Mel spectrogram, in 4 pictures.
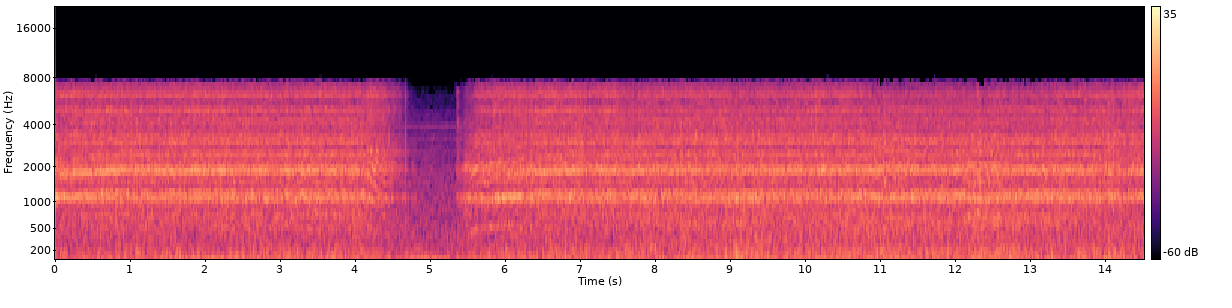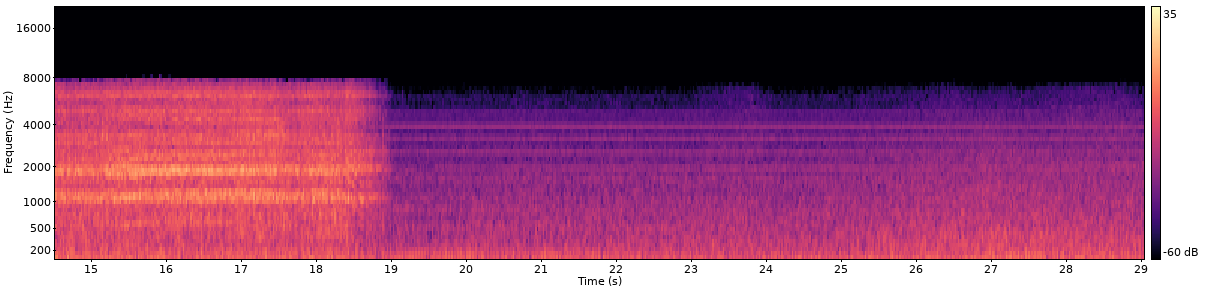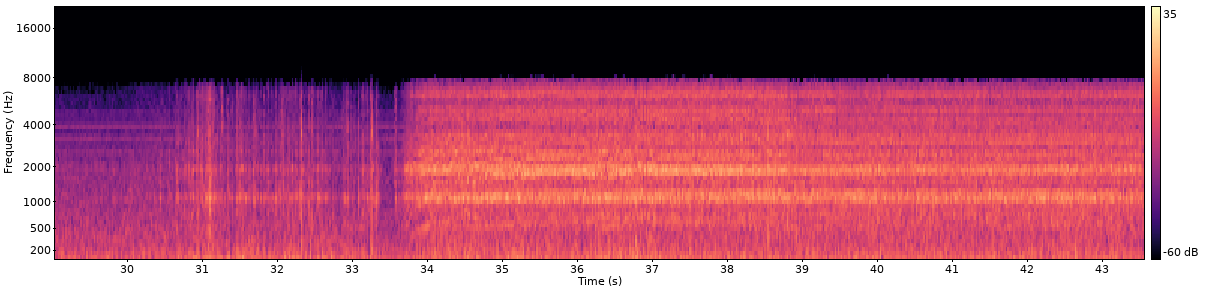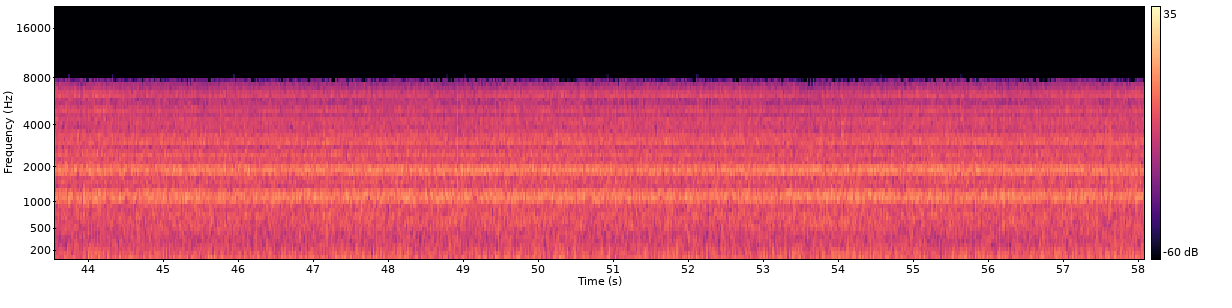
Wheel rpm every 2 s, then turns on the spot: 150, 160, 50, 160, 160, 160, 160, 160, 160, 30, 0, 0, 0, 0, 0, 20, 30, 150, 160, 160, 160, 160, 160, 160, 160, 160, 160, 160, 160.
30-32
